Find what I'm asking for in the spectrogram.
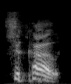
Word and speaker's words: Sukkot: Sukkot. Okay. Sukkot. I didn't say it right. – Sometimes it's spelled Sukkoth, but it's the same.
